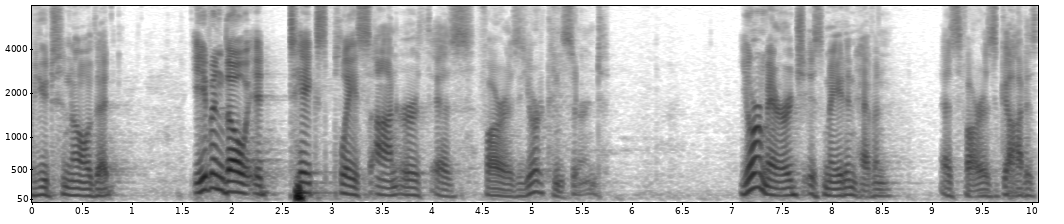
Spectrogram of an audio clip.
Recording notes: Preached at: Berea Lutheran Church, Inver Grove Heights, MN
